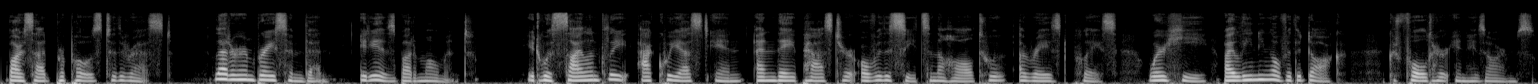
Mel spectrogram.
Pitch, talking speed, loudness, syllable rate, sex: 170 Hz, 185 wpm, -21 LUFS, 4.9 syllables/s, female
